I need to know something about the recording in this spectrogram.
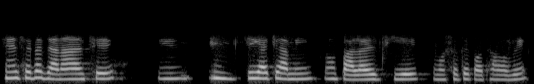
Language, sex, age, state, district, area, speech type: Bengali, female, 18-30, West Bengal, Jhargram, rural, conversation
